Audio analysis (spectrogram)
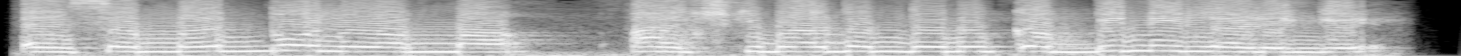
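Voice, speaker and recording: A man voicing a young, quarrelsome, sharp-tongued daughter-in-law with a dramatic manner in an animated moral story. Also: very high voice, normal speed, voice pushed up, poor audio. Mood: anxious, pleading. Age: young adult. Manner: bickering, dramatic.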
